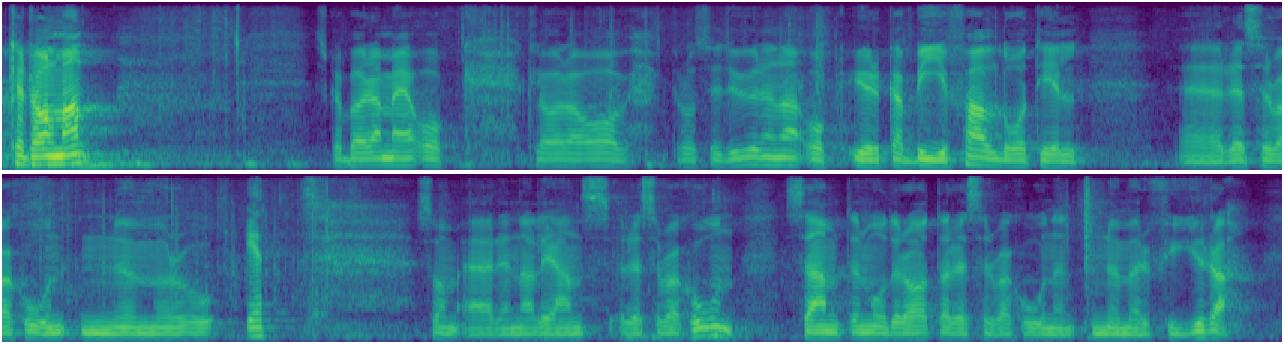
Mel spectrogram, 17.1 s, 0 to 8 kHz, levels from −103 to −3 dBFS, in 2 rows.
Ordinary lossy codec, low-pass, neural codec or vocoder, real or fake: none; 7.2 kHz; none; real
